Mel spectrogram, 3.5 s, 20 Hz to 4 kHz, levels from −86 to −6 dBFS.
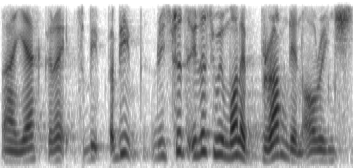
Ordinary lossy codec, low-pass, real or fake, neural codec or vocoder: none; 3.6 kHz; real; none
